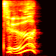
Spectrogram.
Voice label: Attack, jp; Pavel; kings raid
